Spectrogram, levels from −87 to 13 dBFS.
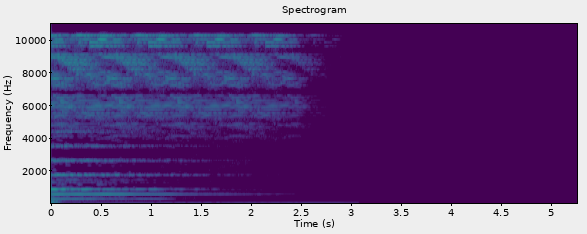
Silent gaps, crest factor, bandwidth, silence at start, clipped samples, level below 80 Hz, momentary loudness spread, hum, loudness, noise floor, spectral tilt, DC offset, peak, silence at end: none; 20 dB; 11 kHz; 0 s; under 0.1%; -76 dBFS; 10 LU; none; -41 LUFS; -71 dBFS; -0.5 dB/octave; under 0.1%; -26 dBFS; 2.6 s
